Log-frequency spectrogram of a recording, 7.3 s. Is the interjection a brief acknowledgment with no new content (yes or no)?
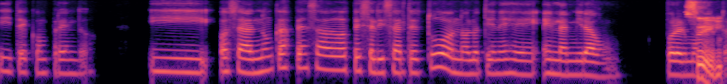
no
